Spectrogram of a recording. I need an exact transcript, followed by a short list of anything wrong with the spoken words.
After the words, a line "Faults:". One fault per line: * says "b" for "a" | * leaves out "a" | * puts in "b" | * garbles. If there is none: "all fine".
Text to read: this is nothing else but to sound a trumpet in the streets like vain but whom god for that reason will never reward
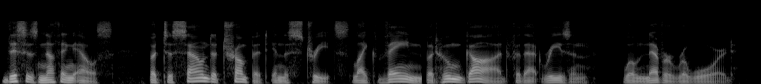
this is nothing else but to sound a trumpet in the streets like vain but whom god for that reason will never reward
Faults:
all fine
